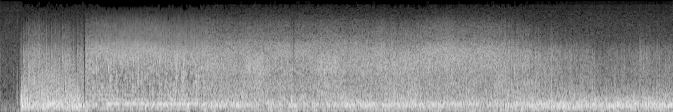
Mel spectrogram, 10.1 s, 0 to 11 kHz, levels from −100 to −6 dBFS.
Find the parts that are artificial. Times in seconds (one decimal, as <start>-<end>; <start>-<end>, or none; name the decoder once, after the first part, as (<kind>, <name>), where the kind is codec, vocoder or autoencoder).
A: 1.4-3.1 (vocoder, BigVGAN v2)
